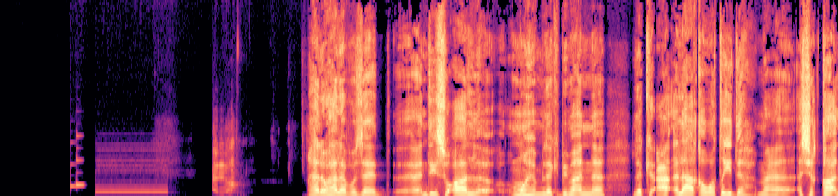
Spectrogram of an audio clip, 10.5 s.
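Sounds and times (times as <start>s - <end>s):
electronic phone beep and two-pitch ring tone: 0.9s - 2.1s
speech: 2.7s - 3.1s, 3.8s - 10.4s.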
